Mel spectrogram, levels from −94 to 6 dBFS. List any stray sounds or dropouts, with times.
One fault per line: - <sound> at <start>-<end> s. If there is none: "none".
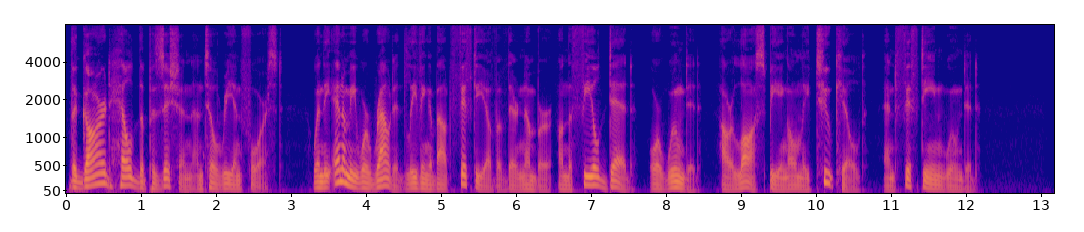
none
